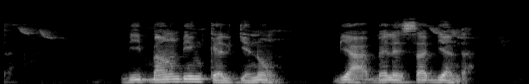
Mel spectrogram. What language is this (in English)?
Kwasio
